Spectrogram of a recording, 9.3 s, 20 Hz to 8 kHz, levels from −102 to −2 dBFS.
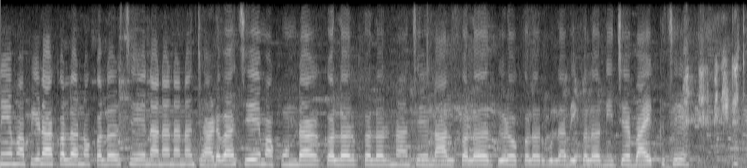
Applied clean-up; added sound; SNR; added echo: none; none; none; none.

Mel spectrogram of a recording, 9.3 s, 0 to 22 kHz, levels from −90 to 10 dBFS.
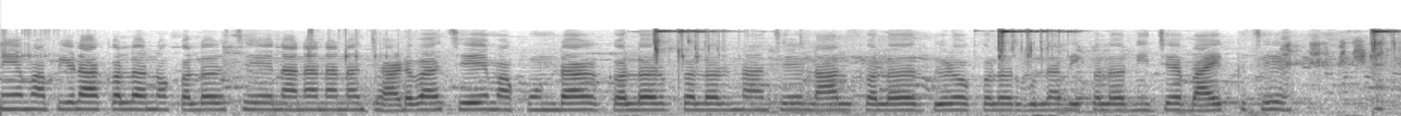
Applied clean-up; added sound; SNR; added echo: none; Chink, clink; 3 dB; none.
